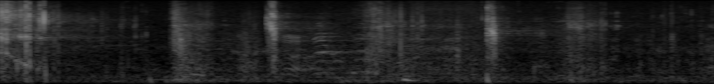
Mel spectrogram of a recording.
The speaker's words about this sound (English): sorry, I'm just chewing celery and I just can't stop chewing it. It's so boring.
